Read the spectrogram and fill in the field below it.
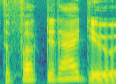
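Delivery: high, put-upon squeak of offended innocence; love, indignant. Acted. Love personified answering the lonely heart, high indignant protest. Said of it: "And love's like".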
